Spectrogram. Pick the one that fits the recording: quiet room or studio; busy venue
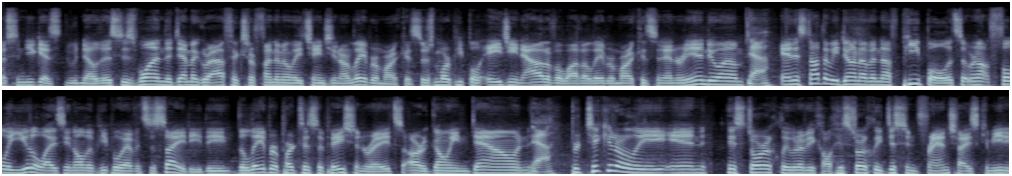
busy venue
